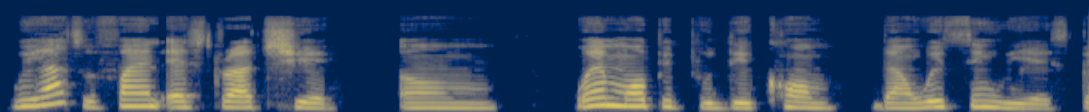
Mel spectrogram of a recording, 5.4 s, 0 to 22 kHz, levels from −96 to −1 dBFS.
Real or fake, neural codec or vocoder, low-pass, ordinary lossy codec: real; none; none; none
